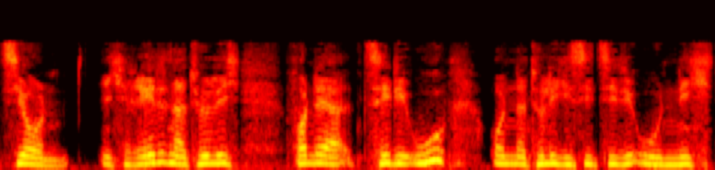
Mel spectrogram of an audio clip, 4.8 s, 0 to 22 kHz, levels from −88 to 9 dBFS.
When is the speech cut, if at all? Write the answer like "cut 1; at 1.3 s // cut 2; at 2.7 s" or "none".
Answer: none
